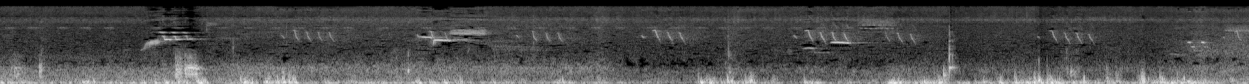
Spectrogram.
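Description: Small birds chirping, with short quick trills of repeated high notes several times, over an uneven low rumbling noise that comes and goes and is louder than the birds.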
